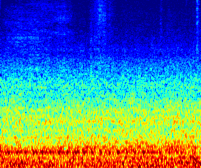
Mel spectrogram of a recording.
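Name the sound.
car interior noise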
